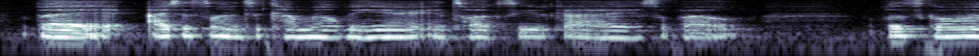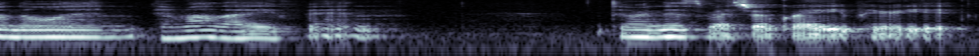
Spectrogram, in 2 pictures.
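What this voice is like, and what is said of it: Sleepy, just-woken-up voice. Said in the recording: “hear the sleep in my voice.”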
